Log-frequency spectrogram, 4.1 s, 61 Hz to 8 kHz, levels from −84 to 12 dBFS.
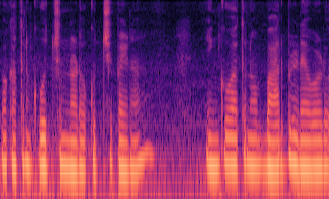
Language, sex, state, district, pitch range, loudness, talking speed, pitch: Telugu, male, Andhra Pradesh, Chittoor, 130-140 Hz, -15 LUFS, 145 wpm, 135 Hz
